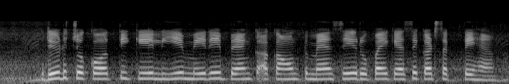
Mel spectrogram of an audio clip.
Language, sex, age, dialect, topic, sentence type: Hindi, female, 18-24, Kanauji Braj Bhasha, banking, question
